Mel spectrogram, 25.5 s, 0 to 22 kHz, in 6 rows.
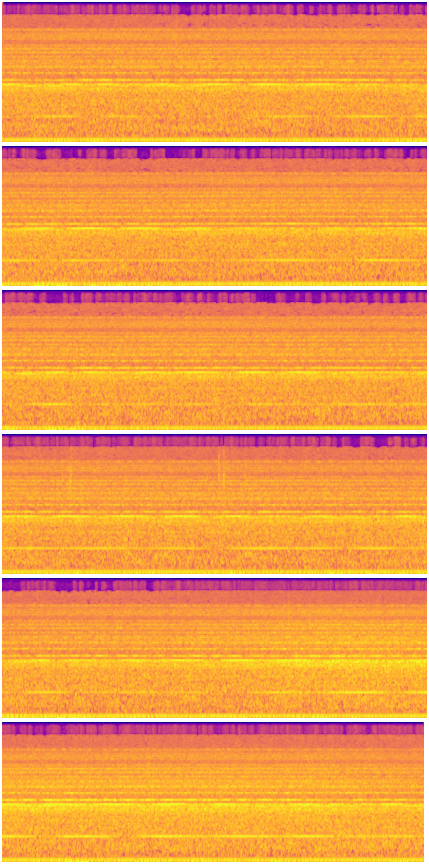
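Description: Boeing 747-8 engines in KLM 2002 colours in Microsoft Flight Simulator drone as a steady, continuous jet roar with a low rumble and a thin sustained whine. It stays even and unbroken throughout, with no talk.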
